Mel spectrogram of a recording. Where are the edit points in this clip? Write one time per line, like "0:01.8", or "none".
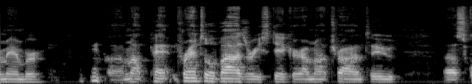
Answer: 0:01.0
